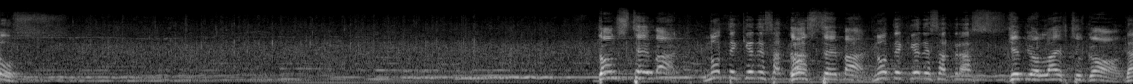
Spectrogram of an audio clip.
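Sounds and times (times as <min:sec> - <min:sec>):
speech: 0:00.0 - 0:00.4, 0:06.0 - 0:11.3
large crowd clapping: 0:00.0 - 0:11.3
sustained keyboard-like music: 0:00.0 - 0:11.3.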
